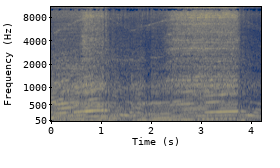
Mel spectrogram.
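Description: Turbocharged 2JZ-GTE inline-six in a third-gen Camaro accelerating hard, heard inside the cabin. The engine pitch climbs, drops at a gear change a little over a second in, climbs again through the next gear, then falls as the throttle is lifted near the end.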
